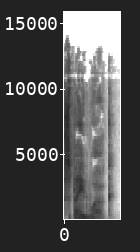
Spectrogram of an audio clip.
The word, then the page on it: spadework: British English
